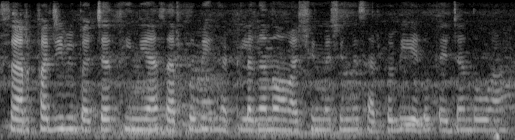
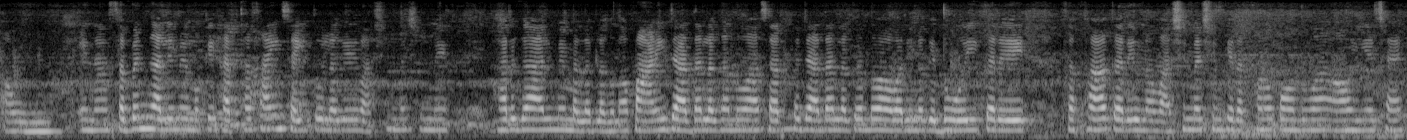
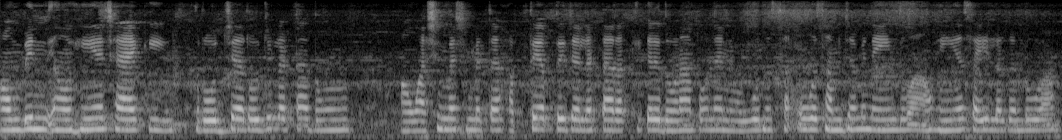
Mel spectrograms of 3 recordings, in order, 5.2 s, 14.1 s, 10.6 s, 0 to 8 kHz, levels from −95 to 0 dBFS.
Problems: constant background noise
